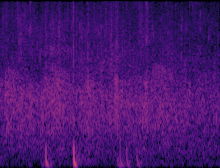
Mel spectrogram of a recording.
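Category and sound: crowd, audience applauding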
